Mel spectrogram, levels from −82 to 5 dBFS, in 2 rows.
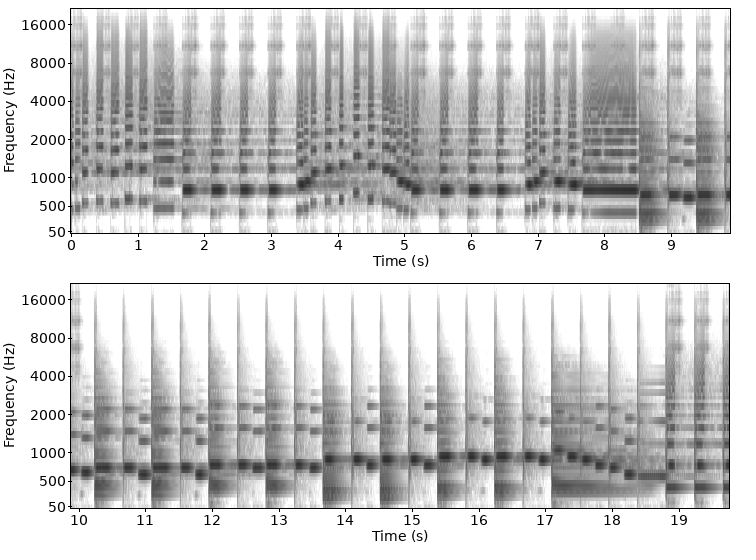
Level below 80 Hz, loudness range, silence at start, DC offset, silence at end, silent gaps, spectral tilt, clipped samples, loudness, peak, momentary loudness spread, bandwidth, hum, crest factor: -66 dBFS; 3 LU; 0 s; under 0.1%; 0 s; none; -1 dB/octave; under 0.1%; -19 LUFS; -2 dBFS; 5 LU; over 20 kHz; none; 16 dB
